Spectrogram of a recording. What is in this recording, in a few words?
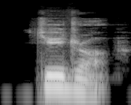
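"dewdrop", Australian English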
